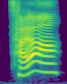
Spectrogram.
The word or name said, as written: cai2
